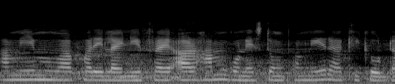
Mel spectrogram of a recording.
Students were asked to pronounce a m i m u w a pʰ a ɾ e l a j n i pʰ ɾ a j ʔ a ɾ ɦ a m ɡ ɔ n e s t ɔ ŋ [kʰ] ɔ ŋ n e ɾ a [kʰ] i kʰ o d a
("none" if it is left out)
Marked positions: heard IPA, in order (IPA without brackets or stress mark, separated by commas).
pʰ, kʰ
